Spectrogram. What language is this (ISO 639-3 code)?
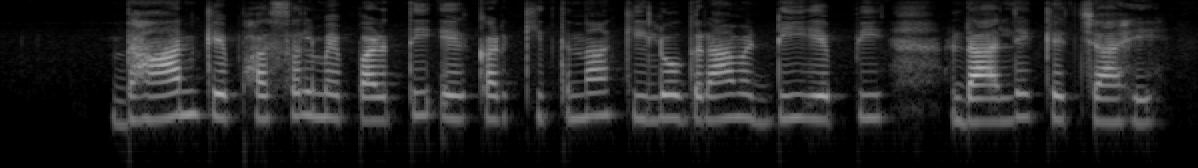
mag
